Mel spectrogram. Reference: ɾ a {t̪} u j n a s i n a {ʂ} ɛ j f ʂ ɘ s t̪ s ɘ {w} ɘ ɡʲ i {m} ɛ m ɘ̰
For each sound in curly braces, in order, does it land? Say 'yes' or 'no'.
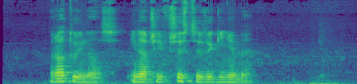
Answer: yes, no, no, no

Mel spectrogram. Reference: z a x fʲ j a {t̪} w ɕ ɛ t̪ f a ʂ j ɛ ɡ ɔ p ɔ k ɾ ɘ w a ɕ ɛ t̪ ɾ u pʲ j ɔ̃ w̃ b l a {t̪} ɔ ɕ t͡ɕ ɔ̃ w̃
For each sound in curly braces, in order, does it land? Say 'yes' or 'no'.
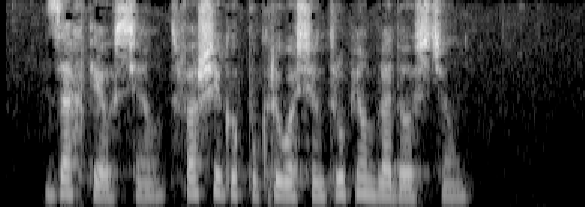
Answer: no, no

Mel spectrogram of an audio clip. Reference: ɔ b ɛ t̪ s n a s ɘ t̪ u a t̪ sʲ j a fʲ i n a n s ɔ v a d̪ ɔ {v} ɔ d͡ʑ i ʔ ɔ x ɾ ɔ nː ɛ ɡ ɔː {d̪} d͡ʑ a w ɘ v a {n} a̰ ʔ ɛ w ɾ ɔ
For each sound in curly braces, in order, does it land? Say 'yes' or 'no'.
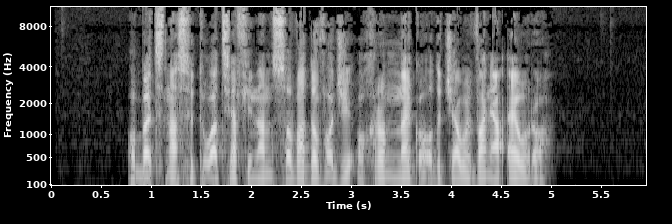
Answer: yes, yes, no

